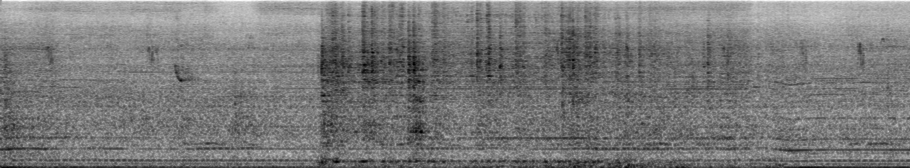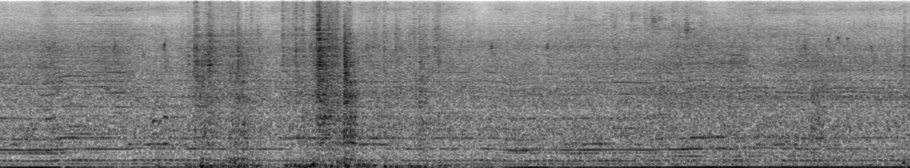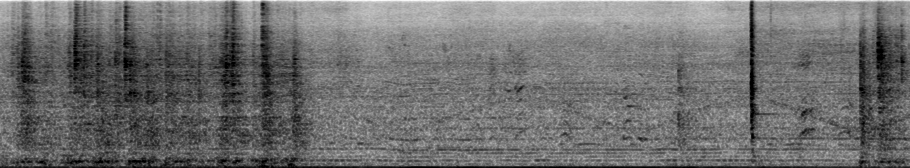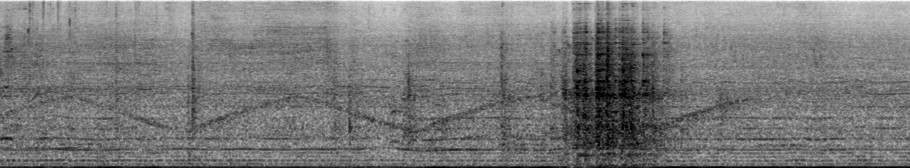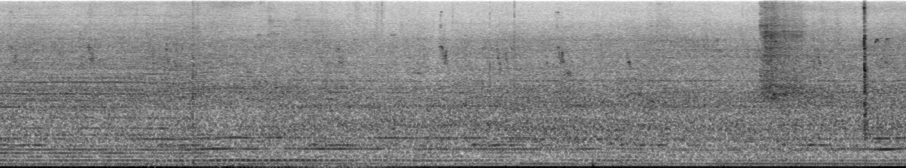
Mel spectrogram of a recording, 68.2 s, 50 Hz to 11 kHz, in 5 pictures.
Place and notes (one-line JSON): {"title": "Sikorskiego, Gorzów Wielkopolski, Polska - Renovations in the city.", "date": "2020-04-23 15:44:00", "description": "Noises of the renovation works in the city centre. Some heavy machinery in the background.", "latitude": "52.73", "longitude": "15.23", "altitude": "25", "timezone": "Europe/Warsaw"}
